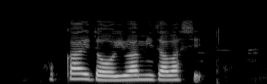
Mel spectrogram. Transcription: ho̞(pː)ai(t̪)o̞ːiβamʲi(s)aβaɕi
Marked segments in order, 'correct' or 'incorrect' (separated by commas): incorrect, incorrect, incorrect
